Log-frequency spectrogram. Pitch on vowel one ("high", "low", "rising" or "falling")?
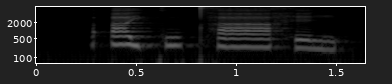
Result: falling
